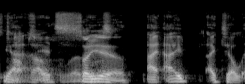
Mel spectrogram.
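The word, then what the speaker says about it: Topsail: it's Rich lands but it's not top sale it's top so yeah I I I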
